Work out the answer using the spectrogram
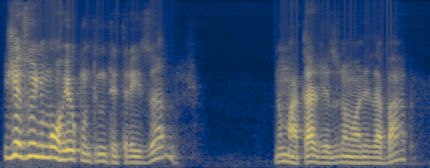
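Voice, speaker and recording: A man preaching casually on a live stream, rambling and correcting himself, his voice jumping high when he stresses a point. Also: big pitch swings, fast talker, darkish tone, dull audio. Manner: rambling, self-correcting, pitch swings high when emphatic.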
